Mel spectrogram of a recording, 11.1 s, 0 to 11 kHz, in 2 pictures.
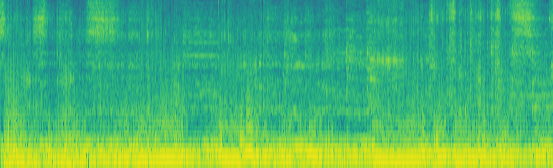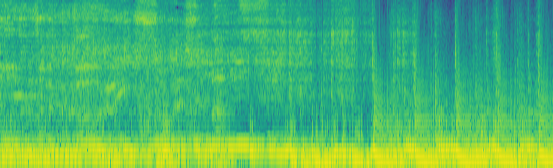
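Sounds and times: loud bass-heavy music from speakers: 0.0 - 11.0.

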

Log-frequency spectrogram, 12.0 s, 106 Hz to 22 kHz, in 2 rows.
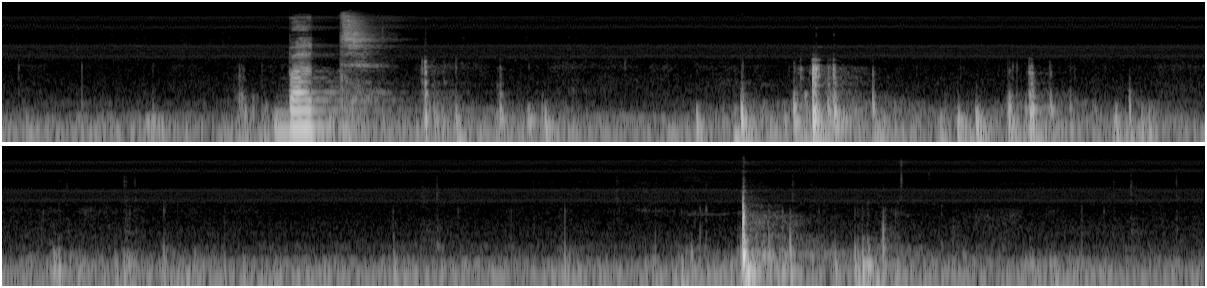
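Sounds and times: microphone handling thumps: 2.1 - 7.4, 9.3 - 11.4.

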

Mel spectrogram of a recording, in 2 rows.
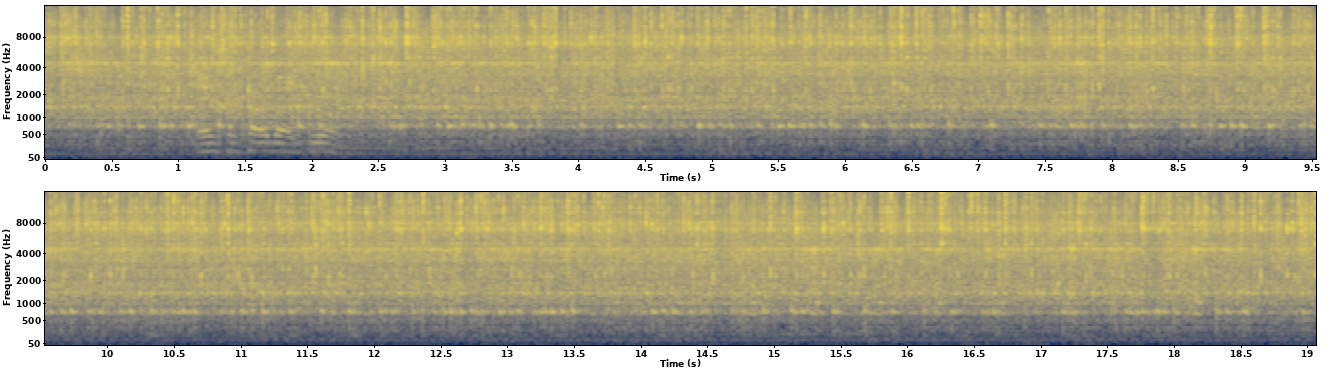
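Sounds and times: metal lathe running: 0.0 - 19.0.

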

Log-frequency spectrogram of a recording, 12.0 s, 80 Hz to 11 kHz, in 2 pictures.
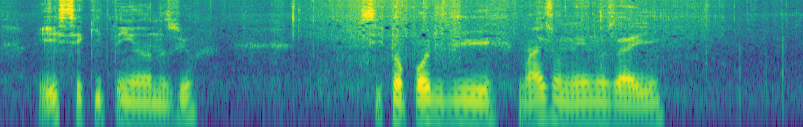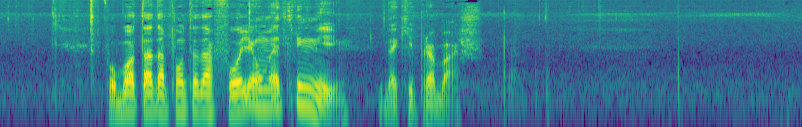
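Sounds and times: man speaking: 0.3 - 1.6, 2.6 - 5.1, 6.7 - 9.7.

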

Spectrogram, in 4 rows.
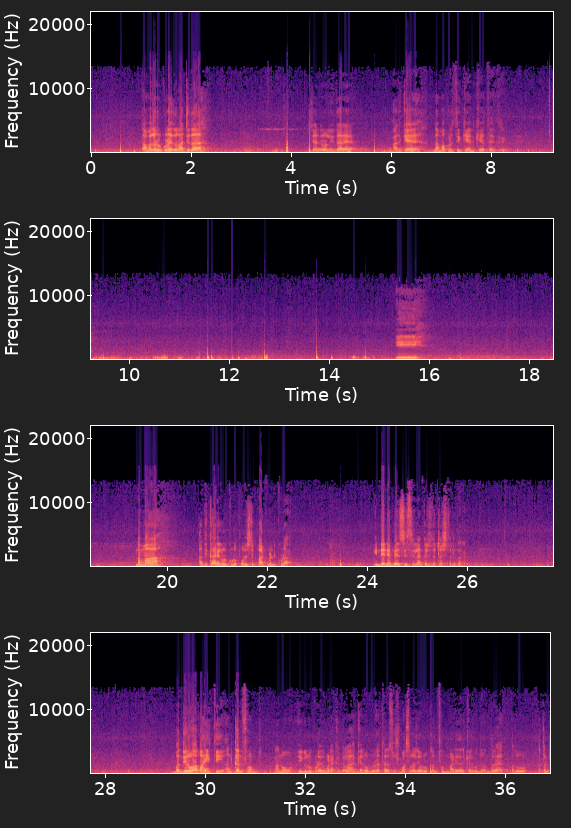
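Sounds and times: soft low thumps: 0.0 - 1.6, 5.1 - 6.6, 8.4 - 15.3, 16.0 - 19.4, 22.5 - 24.1, 26.0 - 29.3
microphone handling rumble: 0.0 - 1.8, 2.4 - 19.4, 20.0 - 20.6, 22.4 - 24.1, 25.8 - 32.2
faint muffled sounds: 0.0 - 36.9
sharp clicks and knocks: 13.7 - 14.9, 23.2 - 24.0.

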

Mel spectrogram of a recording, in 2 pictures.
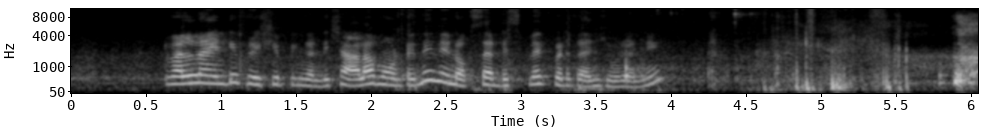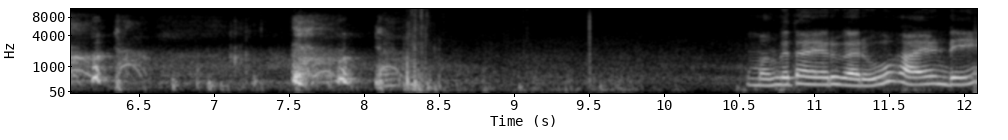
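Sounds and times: person coughing: 5.8 - 6.9, 7.5 - 8.5.

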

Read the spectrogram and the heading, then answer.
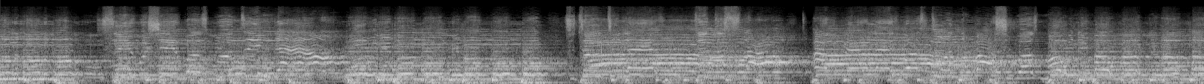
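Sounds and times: doo-wop group singing in harmony: 0.0 - 12.0.

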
